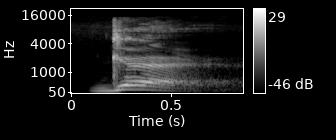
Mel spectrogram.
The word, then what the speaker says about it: girl: البنت girl girl girl. ليست girl، لا girl. تلاحظ انه انا في ضمه والار مخفف girl.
